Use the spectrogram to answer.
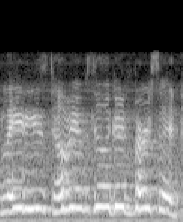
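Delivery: high, loud appeal to an audience; mock rallying plea. Posting a body picture to the ladies online, mock pleading. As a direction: call out to followers, hammed-up and needy.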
